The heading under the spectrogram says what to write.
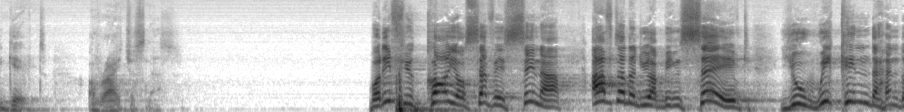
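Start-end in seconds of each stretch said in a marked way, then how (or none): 3.7-9.0 loud, high, driving sermon delivery; raised-voice preacher building with insistence; impassioned preaching. Real, not acted. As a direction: preach it at full force, punching each phrase. Preaches at full force.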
